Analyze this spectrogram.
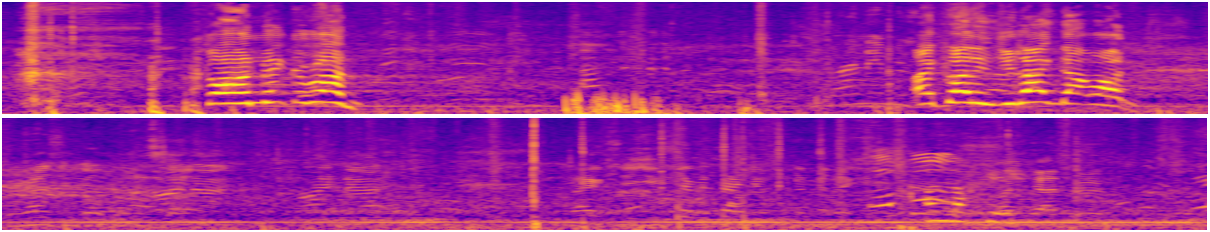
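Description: Children shout on a playing field outdoors.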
